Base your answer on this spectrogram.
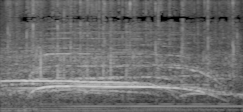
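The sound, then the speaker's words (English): A crowd at a bus terminal in Brownsville erupts in applause and cheering as migrants step off a bus, with loud whoops and whistles over a continuous roar of clapping. “the place just erupted in applause”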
